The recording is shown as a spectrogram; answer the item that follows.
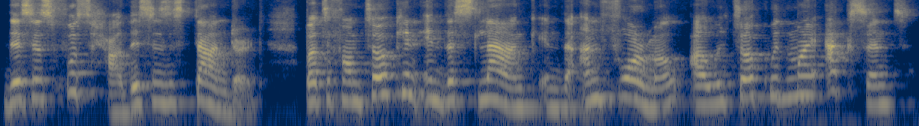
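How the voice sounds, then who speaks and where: Woman, Saudi Arabic accent, native Arabic speaker, high voice, teacher, rhetorical questions. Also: lively intonation, moderate pace, a bit bright. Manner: repeats phrases, asks rhetorical questions, switches to Arabic. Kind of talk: classroom lesson explanation.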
